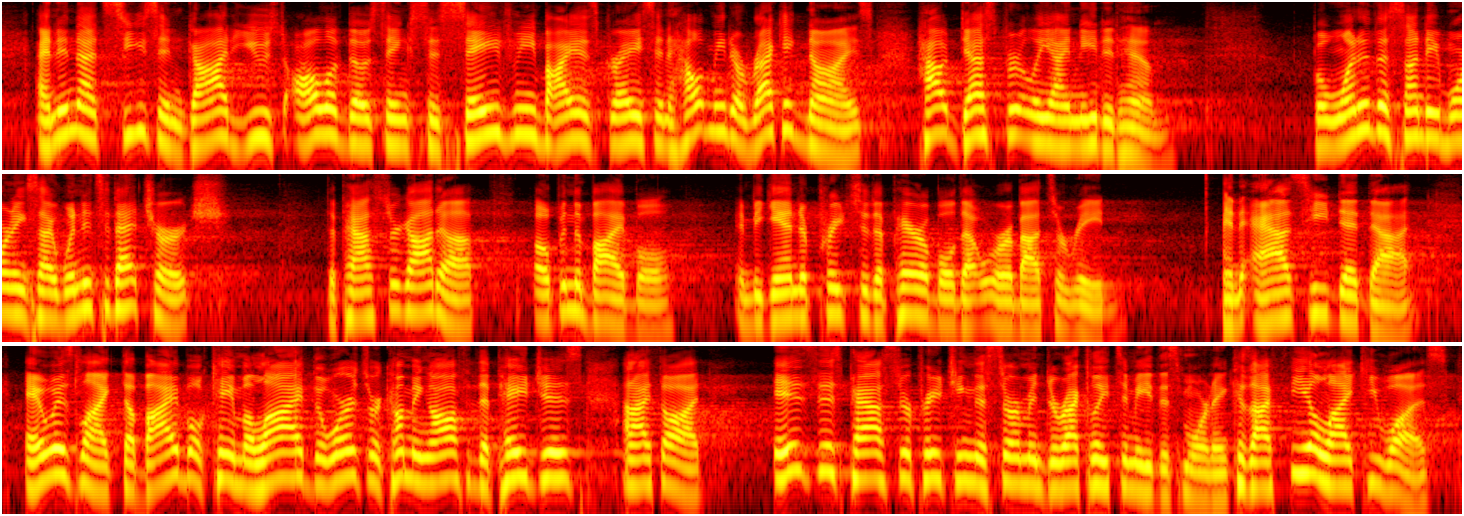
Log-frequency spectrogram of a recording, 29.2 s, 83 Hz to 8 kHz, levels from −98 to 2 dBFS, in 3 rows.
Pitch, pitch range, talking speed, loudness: 175 Hz, 155-210 Hz, 195 wpm, -23 LUFS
